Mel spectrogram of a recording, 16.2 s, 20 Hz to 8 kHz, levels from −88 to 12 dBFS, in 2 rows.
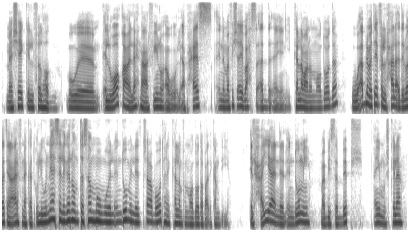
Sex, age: male, 10-29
